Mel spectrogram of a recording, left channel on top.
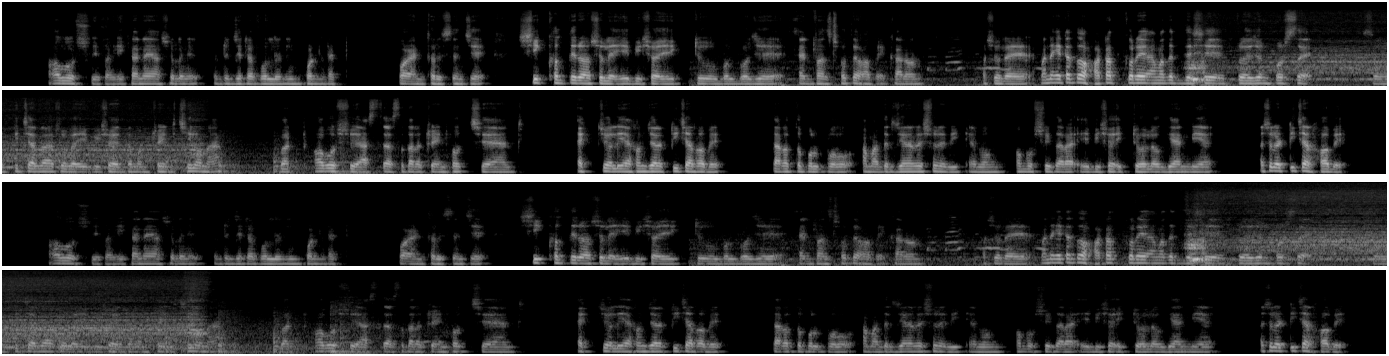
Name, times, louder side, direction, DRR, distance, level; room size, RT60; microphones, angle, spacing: voice 1, 0.5-3.3 4.0-4.8 5.2-9.2 9.8-13.1 13.6-16.1 16.6-19.0 19.6-21.0 21.6-26.0 26.4-27.3, left 5 dB, 85° left, 0.6 m, -31 dB
Toilet flush, 6.9-18.4, right 2 dB, 60° right, 1.6 m, -38 dB
sound 1, 14.4-18.1, right 2 dB, 30° right, 1.0 m, -45 dB
5.7 x 2.8 x 2.6 m
head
